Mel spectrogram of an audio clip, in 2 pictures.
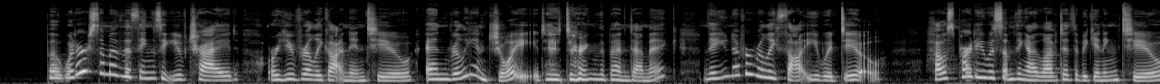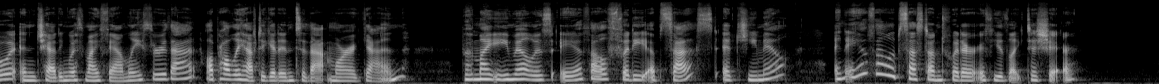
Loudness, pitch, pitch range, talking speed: -20 LUFS, 220 Hz, 185-250 Hz, 185 wpm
